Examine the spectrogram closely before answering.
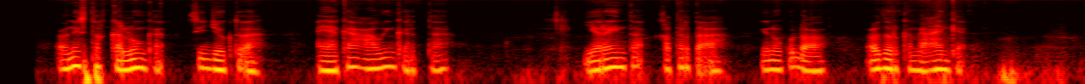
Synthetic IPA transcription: ʕʊnɪst̪ʰɐkʰɐluːŋkʰɐ | sɪt͡ʃɔːɡt̪ʰɔ̰ʔɐh | ʔɐjaːkʰaʕɑːwɪŋkʰɐrt̪ʰaː | jɐɾɛjnt̪ʰɐ̰qɑt̪ʰɐrt̪ʰɐ̰ʔɐh | ʔɪnuːkʰʊɖɑʕɔ | ʕʊðʊrkʰɐmɑʕɑːŋkʰɐ

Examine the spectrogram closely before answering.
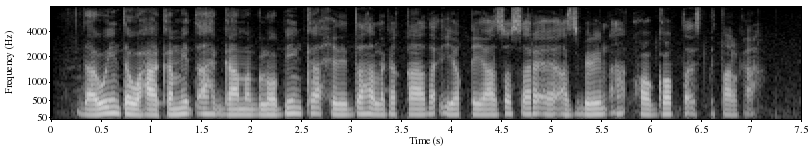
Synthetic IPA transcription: d̪aːwɛjnt̪ʰɐwɑħɑːkʰɐmɪd̪ɐhɡaːmɐɡlɔːbiːŋkʰɐħɪðɪd̪ɐɦɐlɐɣɐqɑːðɔʔijɔqɪjaːsɔsɐɾɛɛːɐsbɪɾiːnɐhɔːɡɔːb̚t̪ʰɐɪsbɪt̪ʰaːlkʰɐɐh

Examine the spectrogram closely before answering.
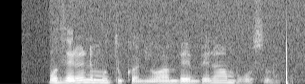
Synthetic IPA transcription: muðɛɾɛnemutukaniɔwambɛːmbɛnambuɣosɔ

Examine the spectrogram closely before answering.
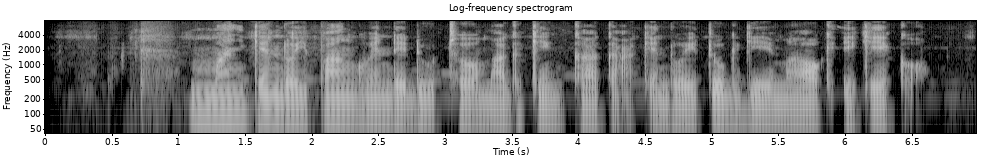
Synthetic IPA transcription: mmaɲkendoipaŋɡwɛndedutʰomaɡkiŋkaka̰kendoituɡɡɪmaɔkɪkɪkɔ̰

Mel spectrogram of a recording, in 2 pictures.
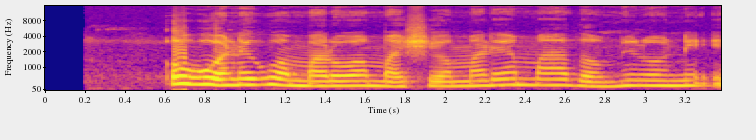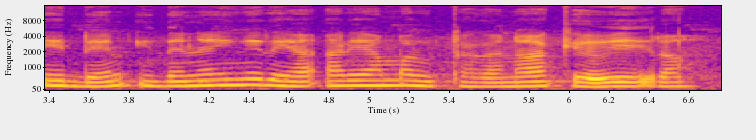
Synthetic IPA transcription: oɣwɔneɣwɔmaɾowamaʃiɔmaɾeamaðɔmiɾɔneʔedɛniðɛɲaineɾeaʔaɾeamaɾutaɣanakɛweːɾa

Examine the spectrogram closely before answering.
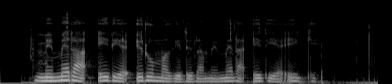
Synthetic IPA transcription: memɛɾaeɾiaʔeɾomaɣeɾeɾamemɛɾa̰ʔeɾia̰ʔeɡe

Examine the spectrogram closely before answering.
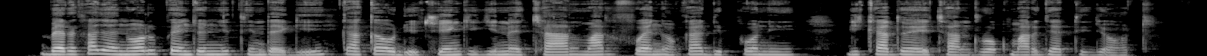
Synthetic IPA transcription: bɛɾkad͡ʒaɲwɔlpeɲd͡ʒɔɲɪt̪ɪndɛɡɪkakaodjot͡ʃeŋɡɪɡɪnɛt͡ʃalmarfwɛɲɔkadipɔni | ɡɪkad̪ɔɛt͡ʃanɾwokmard͡ʒatɪd͡ʒɔt

